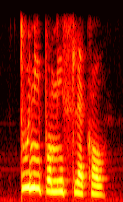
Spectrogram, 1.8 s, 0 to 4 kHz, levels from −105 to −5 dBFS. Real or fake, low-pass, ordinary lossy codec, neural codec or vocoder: real; 3.6 kHz; none; none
